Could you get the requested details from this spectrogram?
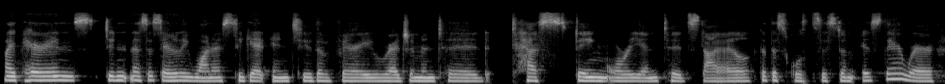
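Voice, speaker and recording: A woman from Japan, a podcast guest telling her story in a thoughtful, unhurried way. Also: sits low, little pitch movement, dark tone. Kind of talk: podcast interview.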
